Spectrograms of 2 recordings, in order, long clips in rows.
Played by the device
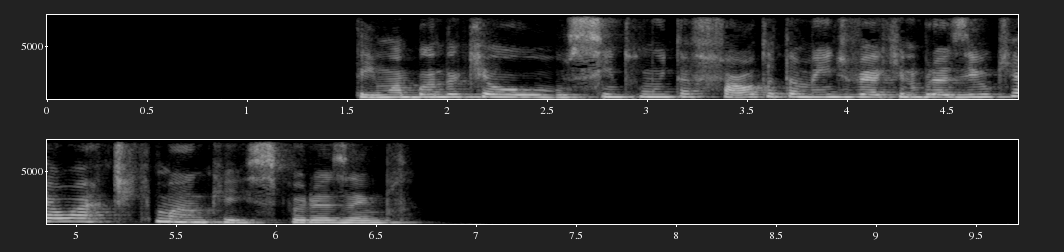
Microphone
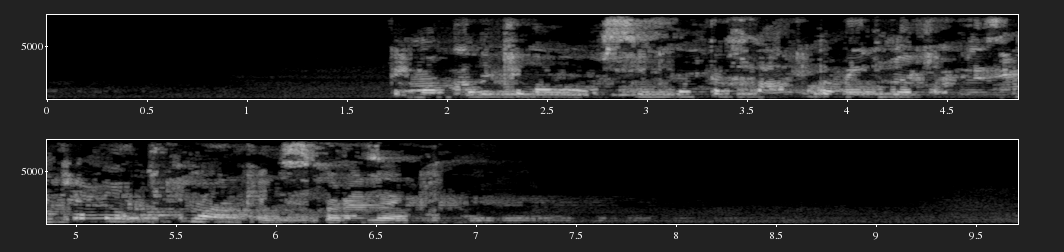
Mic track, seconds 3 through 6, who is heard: echo only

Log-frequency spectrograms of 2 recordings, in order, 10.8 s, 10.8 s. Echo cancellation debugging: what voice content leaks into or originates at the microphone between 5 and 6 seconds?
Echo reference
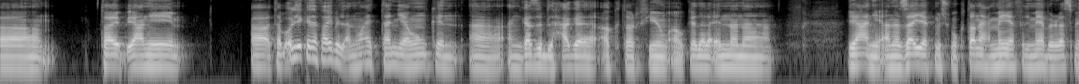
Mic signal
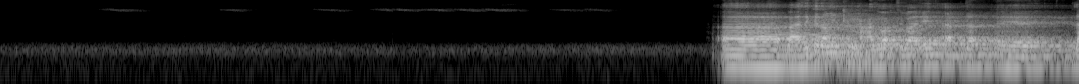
neither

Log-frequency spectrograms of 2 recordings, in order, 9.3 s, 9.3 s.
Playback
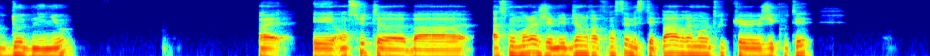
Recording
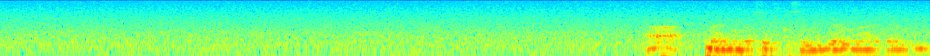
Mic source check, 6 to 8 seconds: user only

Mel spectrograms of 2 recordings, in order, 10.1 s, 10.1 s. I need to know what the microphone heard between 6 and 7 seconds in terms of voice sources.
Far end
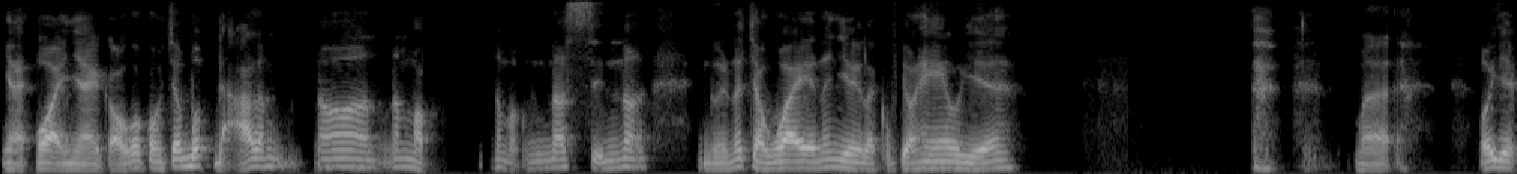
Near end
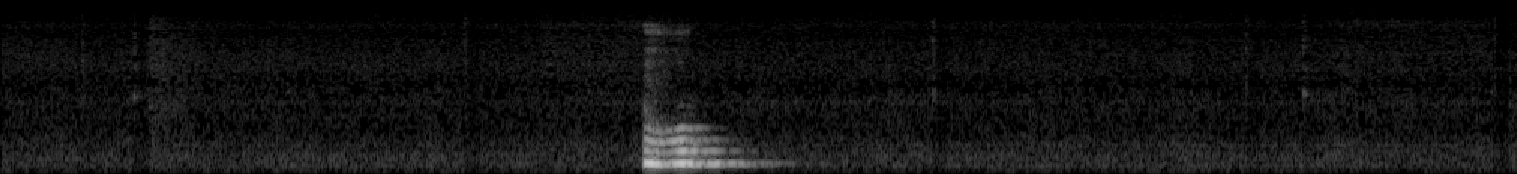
neither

